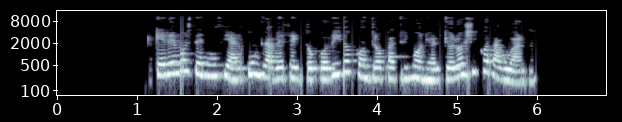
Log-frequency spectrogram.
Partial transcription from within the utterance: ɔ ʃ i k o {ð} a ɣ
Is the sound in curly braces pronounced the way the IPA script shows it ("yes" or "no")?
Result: yes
